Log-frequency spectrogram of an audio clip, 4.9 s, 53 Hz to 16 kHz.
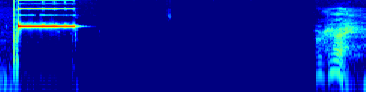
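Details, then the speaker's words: Montgomery Ward smoke alarm, BRK-made version of a 79R, test button: one shrill, steady high tone under a second, then quiet; sounds just like a 79R, normal test. "looks just like the cover actually looks like a 7R except it does have the ward the Montgomery Ward style vents in the top and it sounds just like a 79r as to be expected"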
